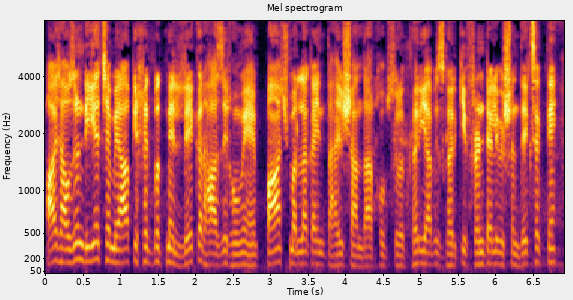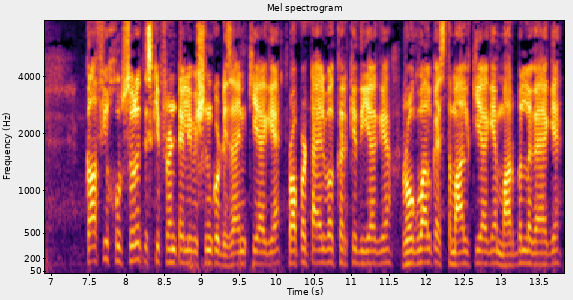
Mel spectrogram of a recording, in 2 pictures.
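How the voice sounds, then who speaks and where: A man with a Pakistani Urdu accent gives a real estate house tour as a YouTube host, in steady salesman patter with stock phrases. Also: fairly high pitch, fairly quick. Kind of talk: walkthrough narration. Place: inside an empty new house.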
